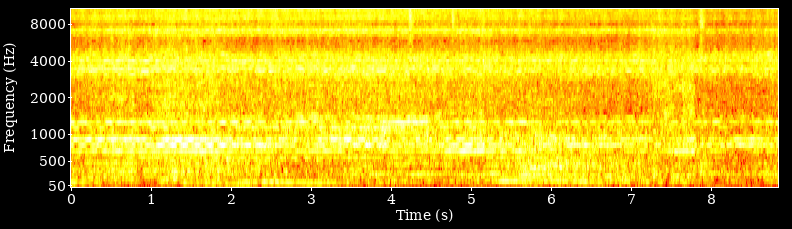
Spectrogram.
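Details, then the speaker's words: 1958 American Flyer S gauge five-digit Alco diesel locomotive, running after reversing direction. A coarse, steady buzz, its 'diesel roar' sound effect, drones over the motor hum without letting up: working normally. "ah I think you can see why they decided to put it on off switch for the diesel rower it gets to be pretty annoying"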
